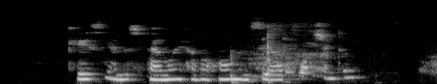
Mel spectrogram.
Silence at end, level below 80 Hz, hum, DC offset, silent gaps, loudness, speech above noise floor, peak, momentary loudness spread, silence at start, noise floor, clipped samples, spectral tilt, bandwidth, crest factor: 0 s; -60 dBFS; none; under 0.1%; none; -19 LUFS; 49 dB; -2 dBFS; 11 LU; 0.7 s; -68 dBFS; under 0.1%; -5.5 dB/octave; 7.6 kHz; 18 dB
